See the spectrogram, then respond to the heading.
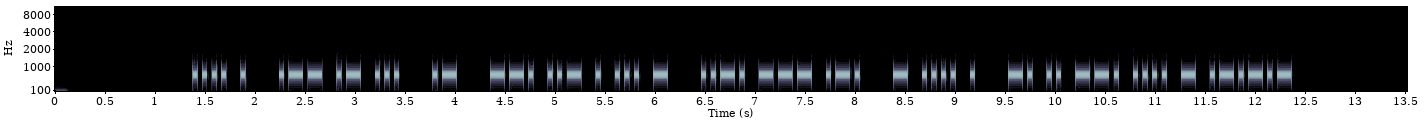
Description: Morse code, heard as a keyed tone, about 25 wpm, 700 Hz. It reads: HE WAS A GUEST FOR THE NIGHT.
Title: Sentences from Top 1600 Words 25wpm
